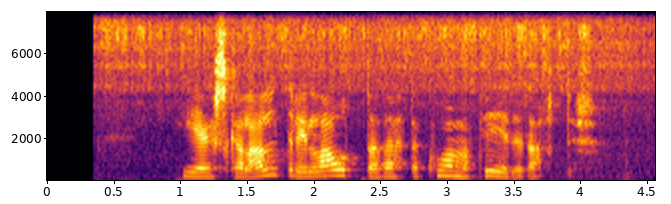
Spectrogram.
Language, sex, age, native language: Icelandic, female, 20-29, Lithuanian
